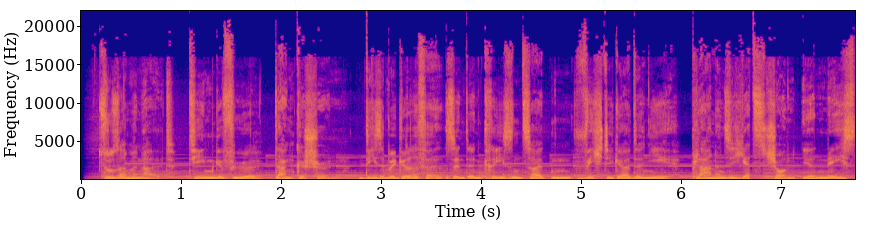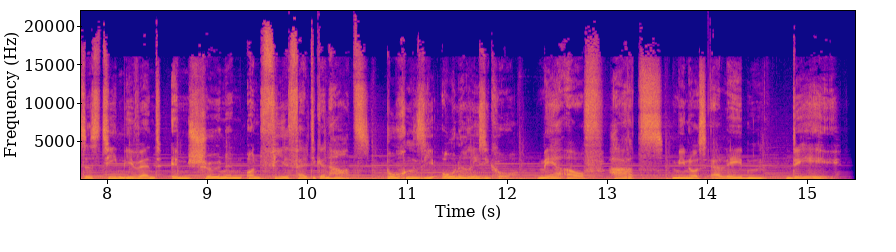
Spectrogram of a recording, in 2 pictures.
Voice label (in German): Radiospot; Studio D4 - Harz erleben 15 Sek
